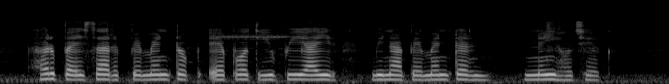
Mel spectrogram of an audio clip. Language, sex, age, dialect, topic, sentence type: Magahi, female, 31-35, Northeastern/Surjapuri, banking, statement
